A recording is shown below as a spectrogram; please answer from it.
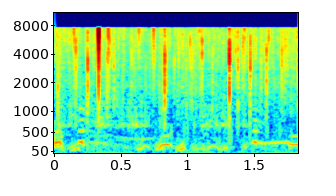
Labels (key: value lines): label: biophony, cascading saw
recorder: SoundTrap 600 or HydroMoth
